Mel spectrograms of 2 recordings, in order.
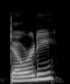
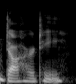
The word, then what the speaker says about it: Doherty: It's not Doherty. No one says it like Doherty. They say Doherty. That's you're putting in an you're putting in an I that doesn't belong there.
